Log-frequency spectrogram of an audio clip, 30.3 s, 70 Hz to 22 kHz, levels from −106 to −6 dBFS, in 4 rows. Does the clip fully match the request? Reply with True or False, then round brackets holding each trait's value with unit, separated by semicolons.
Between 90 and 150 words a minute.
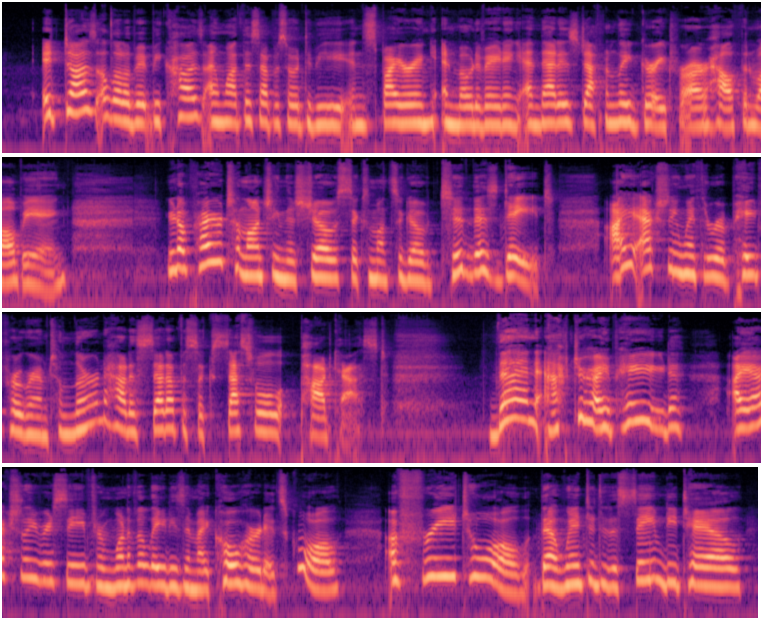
False (160 wpm)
